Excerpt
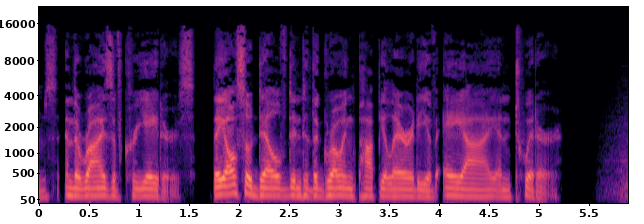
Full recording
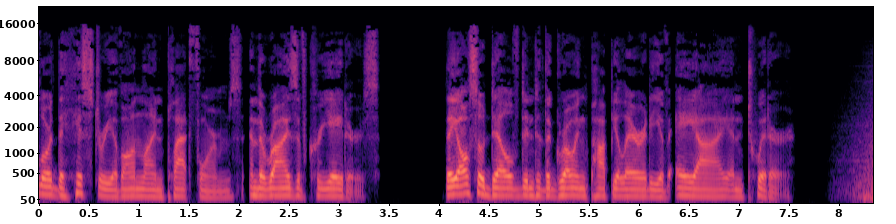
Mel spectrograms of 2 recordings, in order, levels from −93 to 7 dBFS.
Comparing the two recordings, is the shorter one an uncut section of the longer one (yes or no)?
no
